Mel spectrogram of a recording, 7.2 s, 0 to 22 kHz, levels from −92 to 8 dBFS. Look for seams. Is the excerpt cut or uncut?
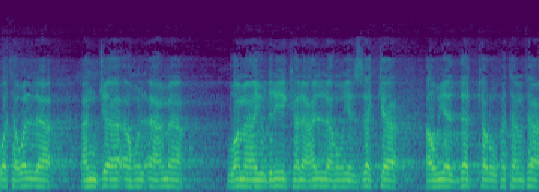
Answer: uncut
